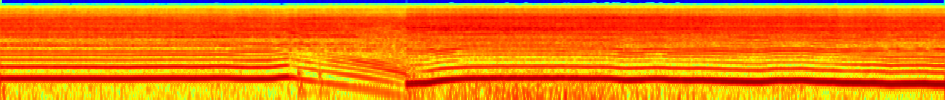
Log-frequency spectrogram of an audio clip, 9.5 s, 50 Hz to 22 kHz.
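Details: Stihl 044 chainsaw rebuilt with cheap Amazon cylinder, piston and carburetor kit, OEM coil, carb tuned for summer: high steady scream that dips briefly as the bar bites wood and recovers cleanly to full speed; running strong.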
